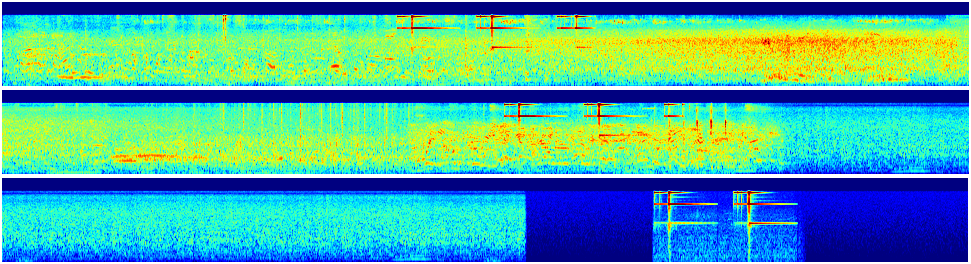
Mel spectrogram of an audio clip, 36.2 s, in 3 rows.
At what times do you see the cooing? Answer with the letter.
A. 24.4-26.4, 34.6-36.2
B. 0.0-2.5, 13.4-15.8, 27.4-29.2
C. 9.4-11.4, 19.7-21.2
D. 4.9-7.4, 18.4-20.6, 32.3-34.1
C.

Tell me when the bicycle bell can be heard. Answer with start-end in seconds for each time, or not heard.
4.9-7.4, 18.4-20.6, 32.3-34.1.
